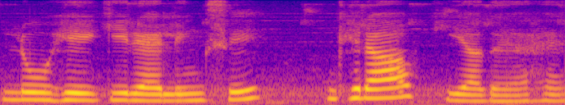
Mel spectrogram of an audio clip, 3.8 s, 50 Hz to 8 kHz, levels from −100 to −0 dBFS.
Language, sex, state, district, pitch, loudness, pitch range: Hindi, female, Chhattisgarh, Raipur, 195 Hz, -15 LUFS, 180-215 Hz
